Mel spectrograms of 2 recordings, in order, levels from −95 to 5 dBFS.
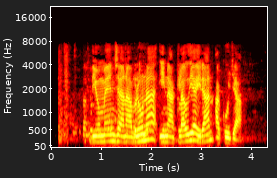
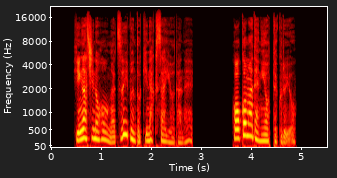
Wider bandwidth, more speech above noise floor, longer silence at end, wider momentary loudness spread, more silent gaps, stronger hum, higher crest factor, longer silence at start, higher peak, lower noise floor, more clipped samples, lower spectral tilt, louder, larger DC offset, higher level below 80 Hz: second, 7.6 kHz vs 19.5 kHz; second, 25 dB vs over 63 dB; about the same, 0.55 s vs 0.65 s; second, 8 LU vs 17 LU; second, none vs 2.85-3.62 s, 4.39-4.43 s; neither; about the same, 14 dB vs 18 dB; second, 0.15 s vs 0.5 s; first, 0 dBFS vs -10 dBFS; second, -38 dBFS vs under -90 dBFS; neither; about the same, -5 dB/octave vs -5 dB/octave; first, -13 LUFS vs -27 LUFS; neither; about the same, -60 dBFS vs -60 dBFS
